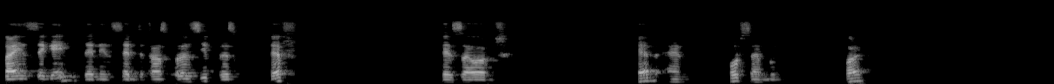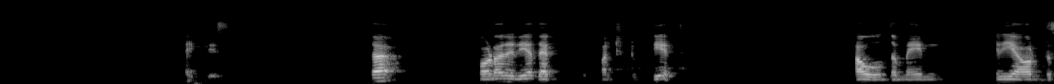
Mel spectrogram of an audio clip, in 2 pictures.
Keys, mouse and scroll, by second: 1.5 ctrl+f, 3.0 click, 3.8 alt+scroll up 1, 4.9-5.6 scroll up 1, 5.6-6.3 scroll up 1, 6.3 click, 8.3 alt+scroll down 1, 9.2 alt+scroll up 1, 10.3 click, 12.0 alt+scroll down 1, 12.6-13.2 alt+scroll down 2, 13.6 click, 14.0-14.8 alt+scroll up 1, 14.8 click, 20.3 alt+scroll down 1.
